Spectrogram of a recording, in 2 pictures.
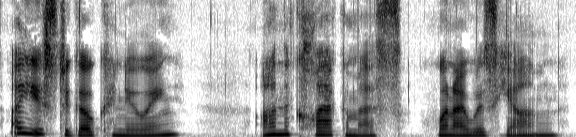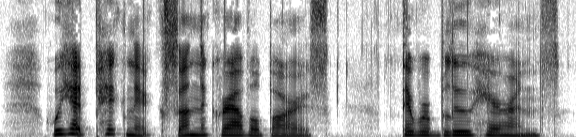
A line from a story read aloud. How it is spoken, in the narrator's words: she would say in a softer voice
